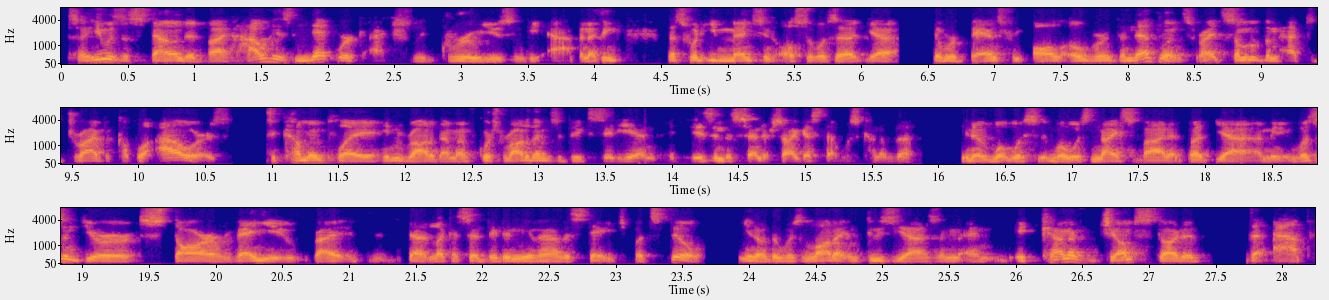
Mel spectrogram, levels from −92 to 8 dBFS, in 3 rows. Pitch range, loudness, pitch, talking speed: 90-110 Hz, -19 LUFS, 100 Hz, 250 wpm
